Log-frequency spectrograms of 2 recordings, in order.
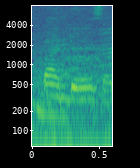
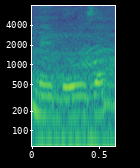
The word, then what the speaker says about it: Mandoza: Pronunciation Kanjani? Was Mandoza, not Mendoza.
